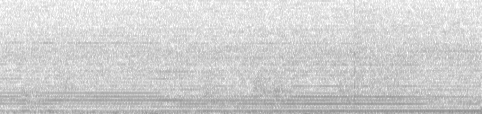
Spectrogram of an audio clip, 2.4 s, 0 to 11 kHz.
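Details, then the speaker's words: Shelby Cobra replica with 2003 Mustang GT 4.6 V8, after fixing a fuel tank flow problem: key-on electric fuel pump gives a steady high whir, priming immediately to 10 psi, unlike the earlier struggle. "i'm just gonna turn the key on and see how fast i can hear the pump pumping [Music] oh it's immediate now so right now it's giving me 10 pounds of pressure"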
